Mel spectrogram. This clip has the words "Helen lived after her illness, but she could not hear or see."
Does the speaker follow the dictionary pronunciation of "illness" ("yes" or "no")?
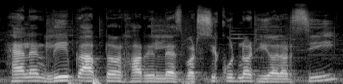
no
